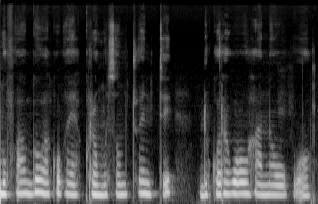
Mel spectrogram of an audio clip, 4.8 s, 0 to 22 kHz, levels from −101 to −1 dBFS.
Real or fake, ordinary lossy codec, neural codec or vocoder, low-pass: fake; none; vocoder, 44.1 kHz, 128 mel bands, Pupu-Vocoder; 19.8 kHz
